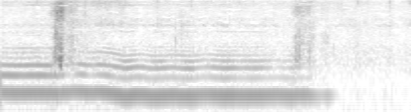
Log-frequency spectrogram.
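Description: A man humming one long held note that wavers and dips slightly, then stops about three-quarters of the way through, with two short clicks along the way.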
